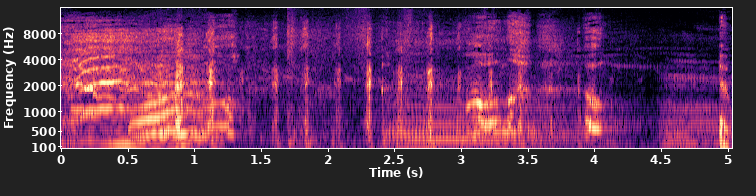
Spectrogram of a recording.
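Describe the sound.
A cow moos in a stable in drawn-out, wavering calls, followed by several shorter lows in quick succession, fairly loud, with voices mixed in among the calls.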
